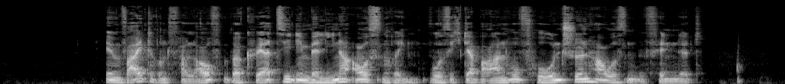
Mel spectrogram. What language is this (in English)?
German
